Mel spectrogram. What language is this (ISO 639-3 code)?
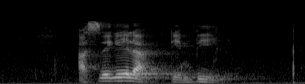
ssw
